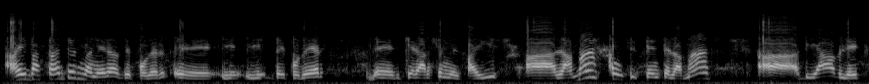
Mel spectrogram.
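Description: Poor audio carries a man's expressive, high-leaning voice as he responds to radio interview questions on immigrant detention. An immigration rights guest, he explains step by step but keeps stumbling into fillers and starting over.

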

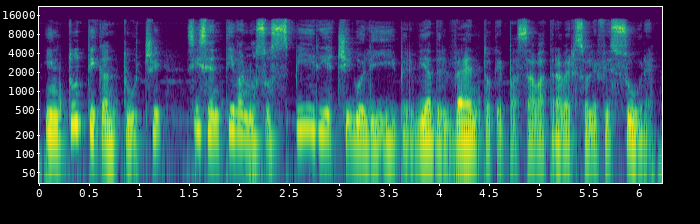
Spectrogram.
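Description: A woman reading a children's story aloud as an audiobook in a lively, expressive storytelling manner. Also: low voice, moderate pace, slightly rough. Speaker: audiobook reader.

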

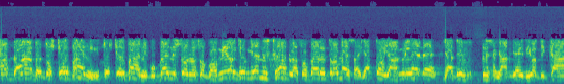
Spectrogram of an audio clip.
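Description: A man in satirical radio banter, ranting indignantly. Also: high-pitched. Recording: tinny phone-like line.

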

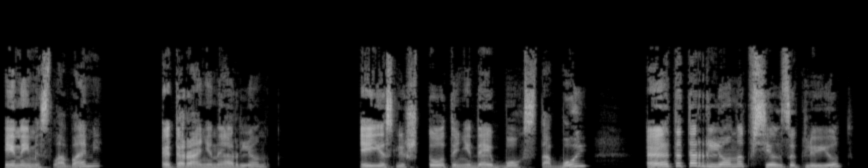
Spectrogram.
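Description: A woman's voice: fairly low pitch, expressive, measured pace, darkish tone, no echo, clean studio sound. A woman reading an audiobook, voicing a frank, teasing female best friend. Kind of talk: audiobook character voice.

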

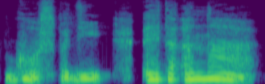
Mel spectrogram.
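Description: A man's voice: wildly swooping pitch, normal speed, gravelly, slightly rough, highs cut off, exaggerated voice. A man reading a story aloud, voicing a middle-aged mother who is frantic and scolds her daughter. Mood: alarmed. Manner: shrill, exasperated.

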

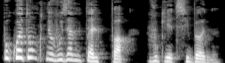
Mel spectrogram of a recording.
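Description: A woman voicing a gentle, saddened widowed noblewoman who speaks tenderly to her daughter. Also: fairly low pitch, huge pitch swings, moderate pace. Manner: soft, tender, resigned.

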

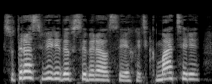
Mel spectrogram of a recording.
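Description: A woman narrating an audiobook in a measured, even reading voice. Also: a little high, no echo. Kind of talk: scripted narration.

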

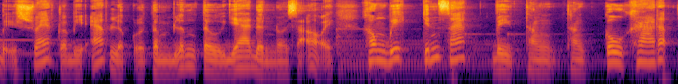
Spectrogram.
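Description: A man's voice: on the low side, darkish tone. A man narrating a ghost story, chatty and addressing listeners directly.

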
